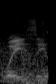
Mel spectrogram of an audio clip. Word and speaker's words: Swayze: awesome oh and also this is Swayze like oh okay like Patrick Swayze okay cool all right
